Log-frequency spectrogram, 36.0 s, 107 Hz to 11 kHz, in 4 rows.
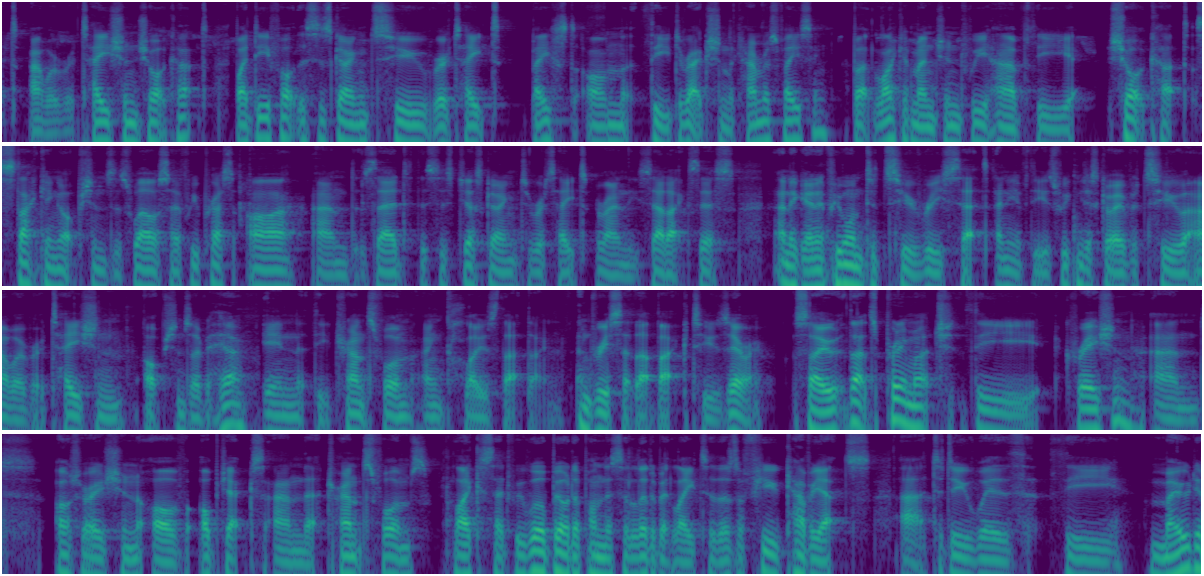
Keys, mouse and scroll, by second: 10.7 r, 14.6 click, 16.3 click, 19.4 Tab, 23.7-25.4 alt+middle drag.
